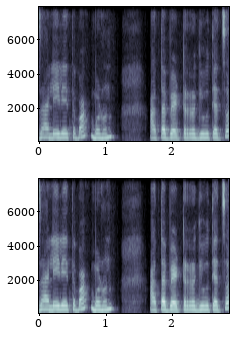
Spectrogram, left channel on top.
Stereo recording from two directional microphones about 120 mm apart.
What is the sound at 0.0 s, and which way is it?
A woman's voice, 45° right (ahead or behind).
